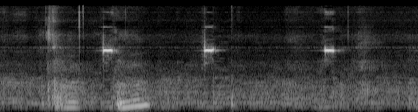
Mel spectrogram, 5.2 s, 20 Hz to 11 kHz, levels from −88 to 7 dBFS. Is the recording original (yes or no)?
no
